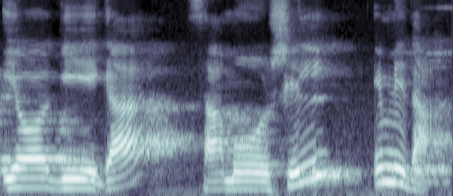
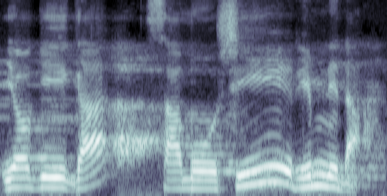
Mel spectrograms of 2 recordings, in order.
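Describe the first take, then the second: First: It is said slowly with pauses between words. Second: It is said fast with the words linked.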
